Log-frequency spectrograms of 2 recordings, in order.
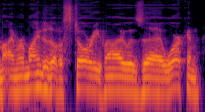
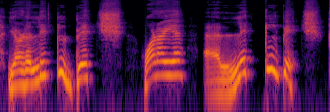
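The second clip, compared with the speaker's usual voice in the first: put-on high, slow sing-song baby talk to a pram; cooing to a baby with a sweet high lilt; coochie coo baby talk; 13 semitones higher, slower than usual. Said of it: "bends down in real coochie coo fashion".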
